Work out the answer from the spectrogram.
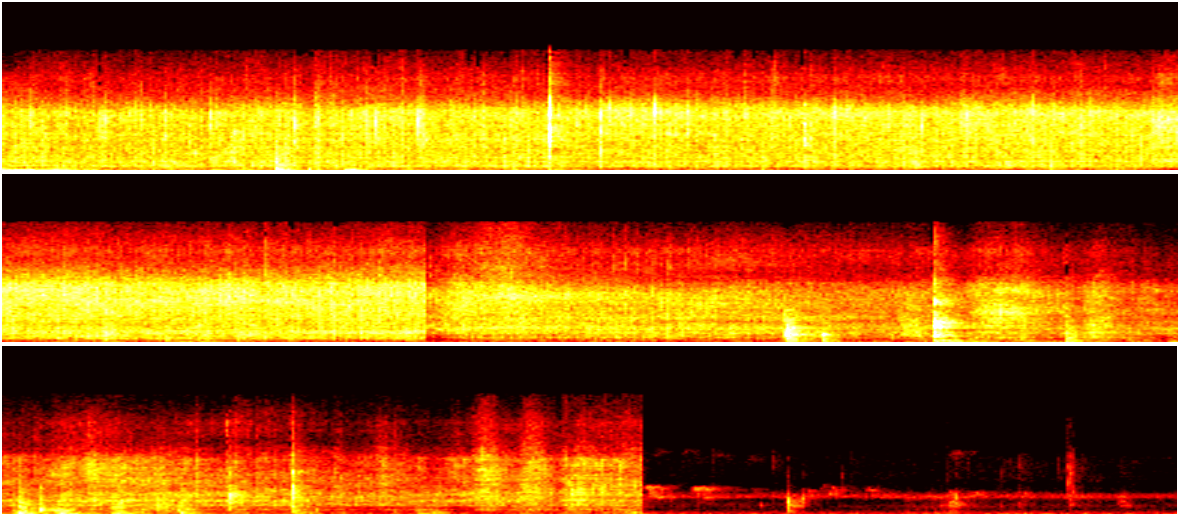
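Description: Food frying in a hot pan: a steady, dense sizzle that turns into scattered pops and crackles about ten seconds in. It cuts off suddenly near the end, leaving a faint high steady tone and a few light clicks.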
